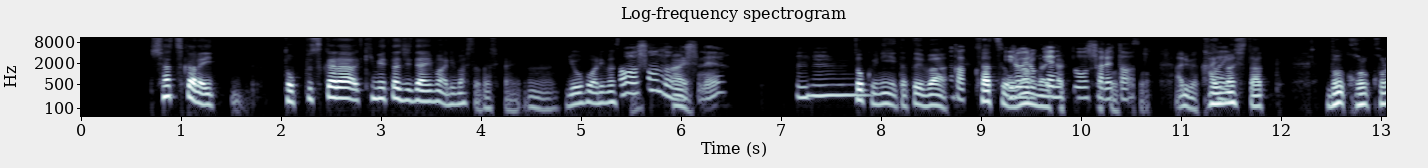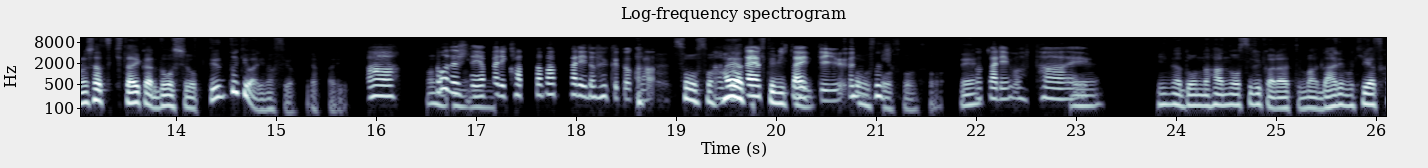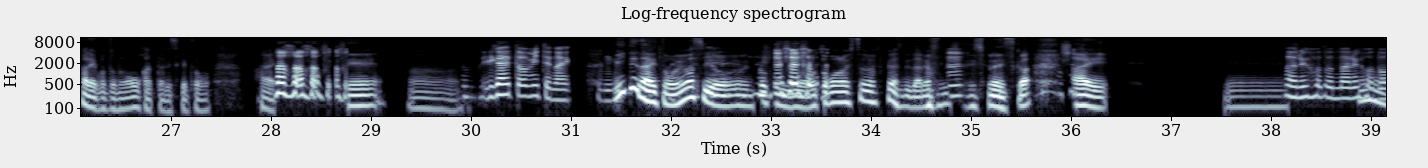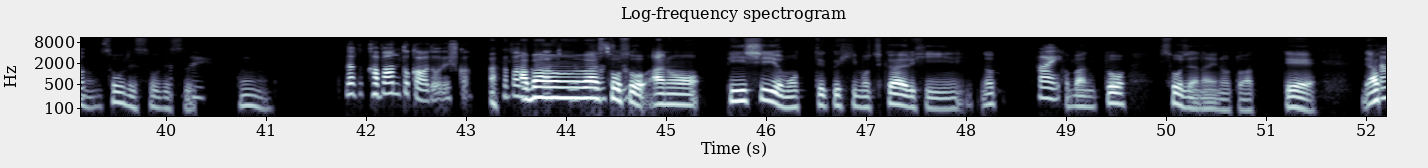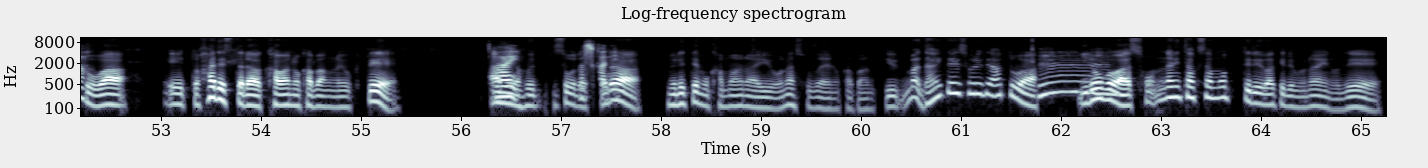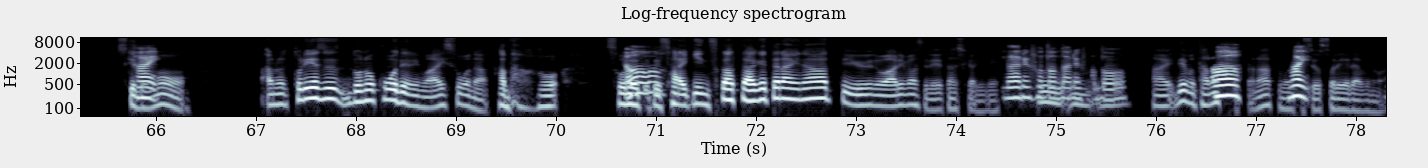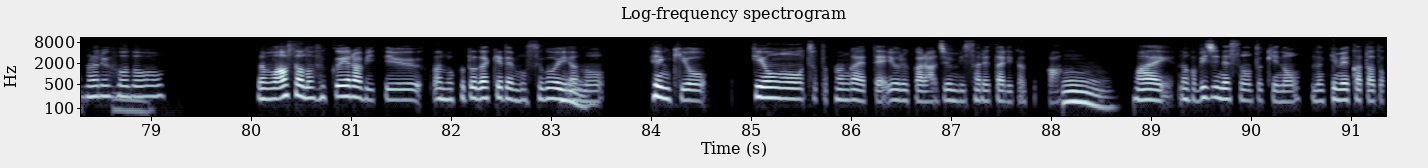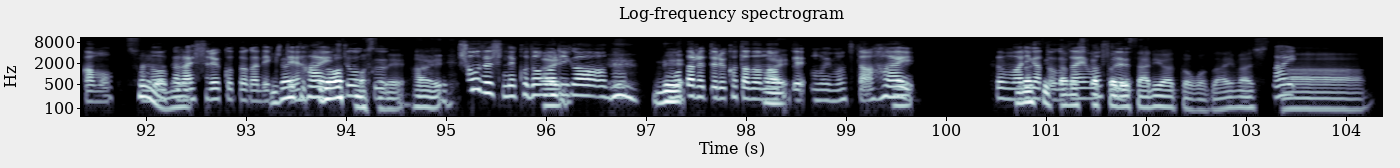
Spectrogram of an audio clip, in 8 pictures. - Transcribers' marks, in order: other noise; laugh; laugh; chuckle; unintelligible speech; tapping; other background noise
- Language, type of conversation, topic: Japanese, podcast, 朝の服選びは、どうやって決めていますか？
